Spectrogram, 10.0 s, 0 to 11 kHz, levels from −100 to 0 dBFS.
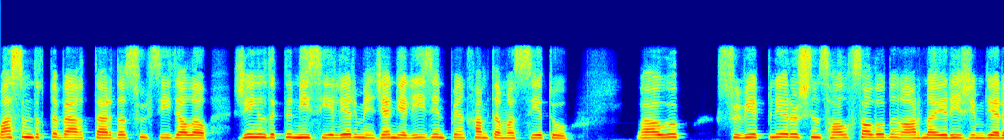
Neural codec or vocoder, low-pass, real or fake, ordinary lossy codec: codec, 16 kHz, 1 kbps, X-Codec, HuBERT features, trained on LibriSpeech; 7.2 kHz; fake; none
